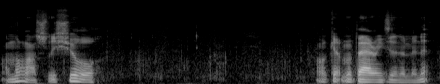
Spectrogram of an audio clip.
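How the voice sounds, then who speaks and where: A man's voice: lowish voice, normal speed, gravelly. Sniffly English man, casual gaming chat. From England. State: sniffly with hay fever. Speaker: gaming video host. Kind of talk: casual let's play commentary.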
